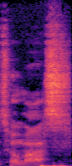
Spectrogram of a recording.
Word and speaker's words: Tomas: I should see him he's like not Hungarian but it's the European pronunciation so Tomas not stopping me for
